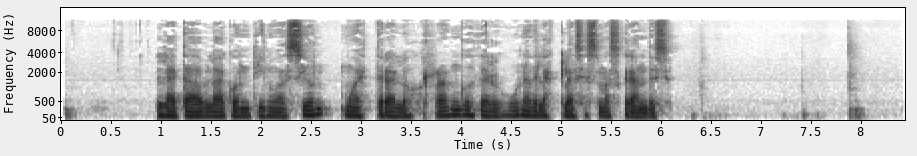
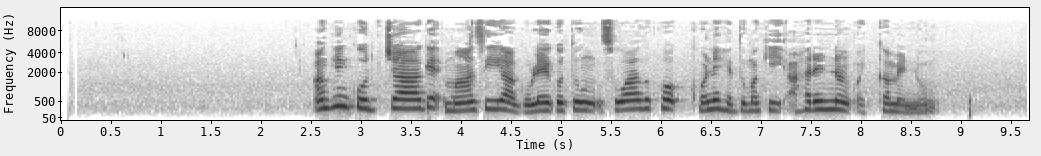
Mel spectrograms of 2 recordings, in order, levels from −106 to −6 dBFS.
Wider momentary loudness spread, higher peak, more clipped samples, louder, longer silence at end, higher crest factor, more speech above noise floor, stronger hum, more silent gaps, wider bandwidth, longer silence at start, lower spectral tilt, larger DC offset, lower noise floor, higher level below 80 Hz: second, 5 LU vs 10 LU; first, -4 dBFS vs -16 dBFS; neither; first, -22 LUFS vs -34 LUFS; second, 0.45 s vs 0.95 s; about the same, 20 dB vs 20 dB; first, 54 dB vs 38 dB; neither; neither; about the same, 11.5 kHz vs 11.5 kHz; second, 0.05 s vs 2.55 s; first, -5.5 dB/octave vs -2.5 dB/octave; neither; about the same, -75 dBFS vs -72 dBFS; first, -40 dBFS vs under -90 dBFS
